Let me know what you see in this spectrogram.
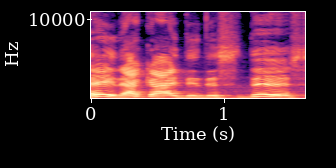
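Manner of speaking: play-acted muted, mild, half-hearted shout. Telling a story about a player who ran back on, acting out his screaming. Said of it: "And I'm screaming".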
